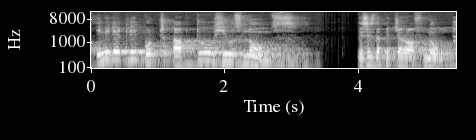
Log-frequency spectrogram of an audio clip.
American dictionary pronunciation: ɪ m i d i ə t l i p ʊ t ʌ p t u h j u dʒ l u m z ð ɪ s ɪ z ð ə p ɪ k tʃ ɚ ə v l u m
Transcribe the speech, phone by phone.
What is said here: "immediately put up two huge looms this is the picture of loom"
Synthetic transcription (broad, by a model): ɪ m i d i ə t l i p ʊ t ʌ p t u h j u z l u m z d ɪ s ɪ z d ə p ɪ k tʃ ɚ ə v l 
